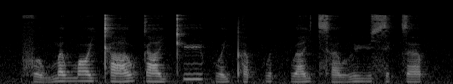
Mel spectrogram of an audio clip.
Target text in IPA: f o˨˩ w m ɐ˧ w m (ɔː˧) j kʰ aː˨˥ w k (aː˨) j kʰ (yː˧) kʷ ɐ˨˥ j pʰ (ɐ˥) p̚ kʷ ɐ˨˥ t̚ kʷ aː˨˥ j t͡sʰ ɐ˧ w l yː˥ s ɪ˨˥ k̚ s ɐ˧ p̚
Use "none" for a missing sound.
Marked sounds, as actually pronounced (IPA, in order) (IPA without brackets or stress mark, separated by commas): ɔː˧, aː˨, yː˥, ɐ˨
